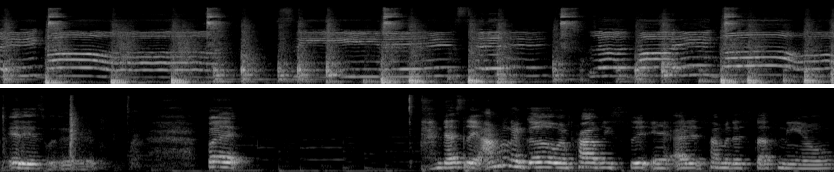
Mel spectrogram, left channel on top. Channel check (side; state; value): both; different; correlation -0.01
